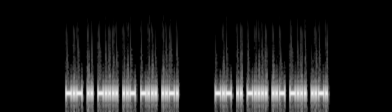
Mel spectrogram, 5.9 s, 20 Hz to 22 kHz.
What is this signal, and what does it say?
Morse code, heard as a keyed tone, about 46 wpm, 700 Hz. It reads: KI6UBF KI6UBF
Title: USA Call Signs - 6 Characters - Repeated 2x - 45wpm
